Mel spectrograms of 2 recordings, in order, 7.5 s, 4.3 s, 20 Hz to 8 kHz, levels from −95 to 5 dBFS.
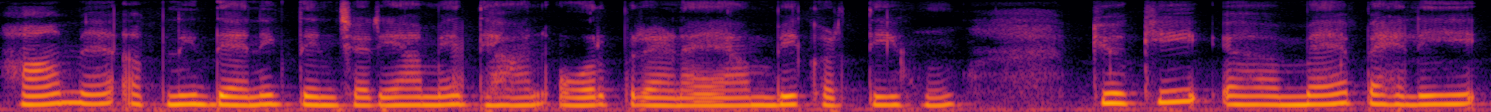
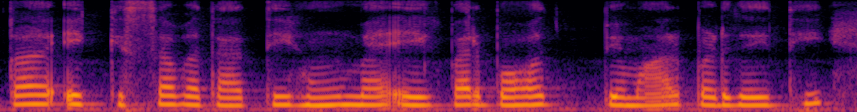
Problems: none marked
